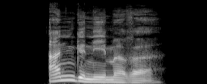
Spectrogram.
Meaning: inflection of angenehm: 1. strong/mixed nominative/accusative feminine singular comparative degree 2. strong nominative/accusative plural comparative degree
- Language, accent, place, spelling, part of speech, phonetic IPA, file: German, Germany, Berlin, angenehmere, adjective, [ˈanɡəˌneːməʁə], De-angenehmere.ogg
